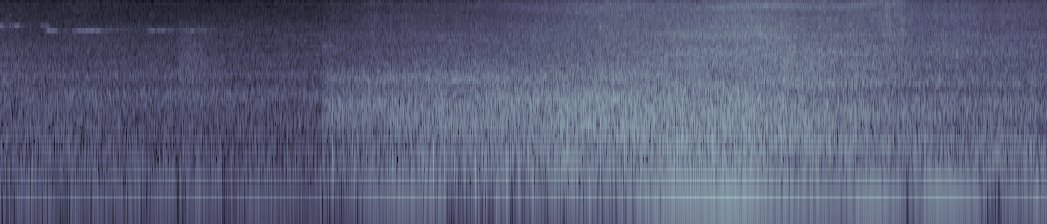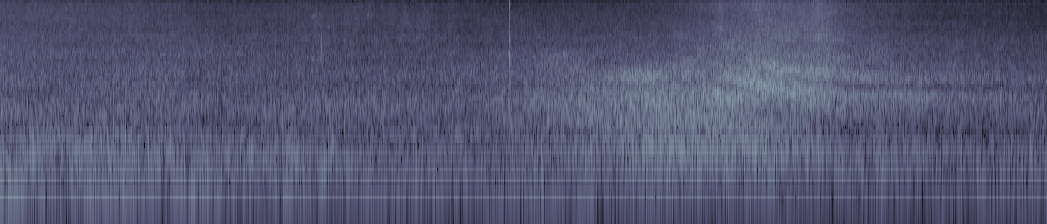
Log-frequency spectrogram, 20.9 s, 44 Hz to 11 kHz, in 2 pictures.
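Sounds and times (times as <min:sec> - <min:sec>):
road vehicle passing by: 0:03.1 - 0:20.9.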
